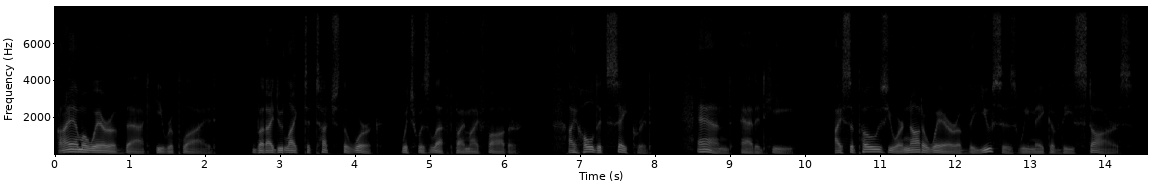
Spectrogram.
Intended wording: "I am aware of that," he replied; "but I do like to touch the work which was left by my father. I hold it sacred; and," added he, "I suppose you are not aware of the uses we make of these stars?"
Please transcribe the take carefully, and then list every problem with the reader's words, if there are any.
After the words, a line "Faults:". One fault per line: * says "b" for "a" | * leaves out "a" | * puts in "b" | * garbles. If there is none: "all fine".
"I am aware of that," he replied; "but I do like to touch the work which was left by my father. I hold it sacred; and," added he, "I suppose you are not aware of the uses we make of these stars?"
Faults:
all fine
